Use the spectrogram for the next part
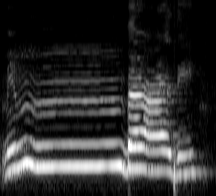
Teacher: അപ്പോൾ നൂൻ സാക്കിനയെ നമ്മൾ മീമാക്കി മാറ്റിമറിച്ച് ഉണ്ണയോടുകൂടി ഓതി കൊടുക്കുക. നൂനിൻ്റെ സൗണ്ടിനെ അവിടെ കേൾക്കുകയില്ല. മീമിൻ്റെ സൗണ്ട് കൊടുക്കുക, ഉണ്ണ കൊടുക്കുകയും ചെയ്യുക.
